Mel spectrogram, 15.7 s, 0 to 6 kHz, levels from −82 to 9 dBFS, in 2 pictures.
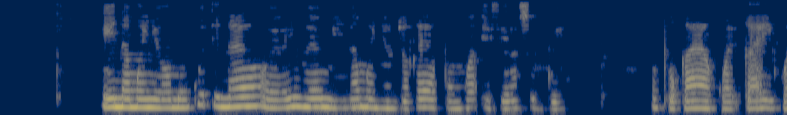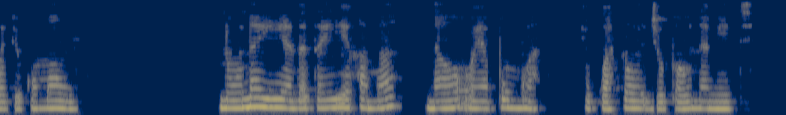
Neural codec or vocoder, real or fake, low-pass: none; real; 5.4 kHz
